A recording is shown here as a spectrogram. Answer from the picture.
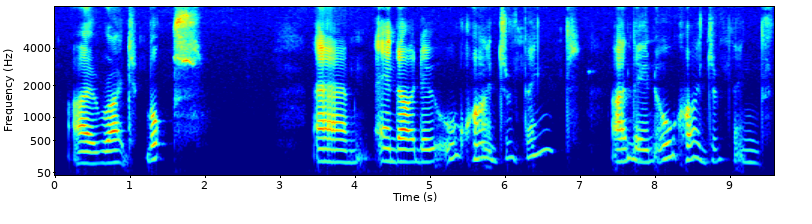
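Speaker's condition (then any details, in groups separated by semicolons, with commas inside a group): Cerebral palsy; onset at 8 days old; lifelong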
